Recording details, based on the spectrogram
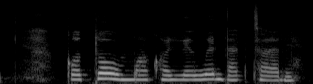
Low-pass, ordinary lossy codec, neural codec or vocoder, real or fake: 19.8 kHz; none; codec, 44.1 kHz, 2.6 kbps, DAC; fake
